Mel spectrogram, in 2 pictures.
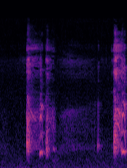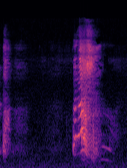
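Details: Adult with a cold from wet hair and cold office air-conditioning, sneezing repeatedly: three sharp, explosive sneezes in a quiet room, the last the loudest.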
